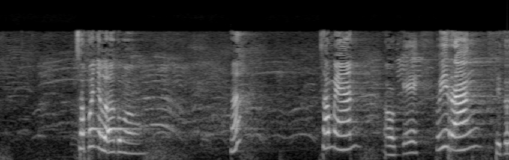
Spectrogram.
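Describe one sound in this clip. A young woman sings loudly through a loudspeaker system outdoors.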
